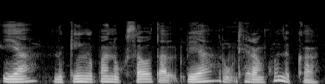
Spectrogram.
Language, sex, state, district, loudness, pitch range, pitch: Garo, male, Meghalaya, South Garo Hills, -19 LUFS, 115-130 Hz, 125 Hz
